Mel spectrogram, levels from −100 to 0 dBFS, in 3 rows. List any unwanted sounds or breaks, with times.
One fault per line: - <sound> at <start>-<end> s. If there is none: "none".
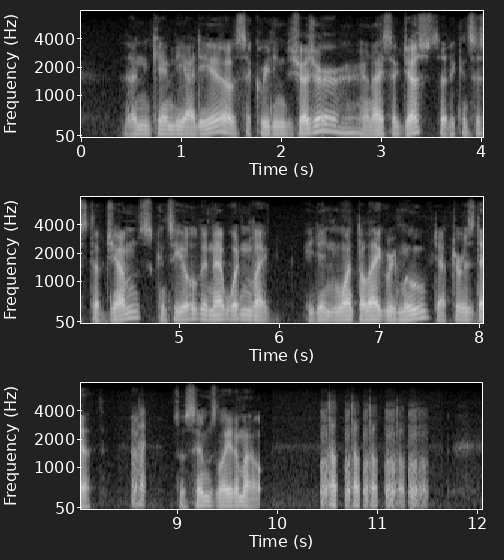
- laugh at 8.5-8.7 s
- laugh at 10.4-11.5 s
